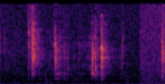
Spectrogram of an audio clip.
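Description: Light plastic clicks and rattles from a DX Signaizer toy being handled and folded from its signal form into gun mode, about five short clicks spread over two seconds.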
